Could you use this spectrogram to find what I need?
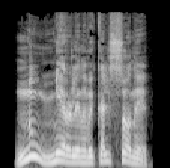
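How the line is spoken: Sudden powerful shriek. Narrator (Russian): Вдруг завизжала она с такой силой

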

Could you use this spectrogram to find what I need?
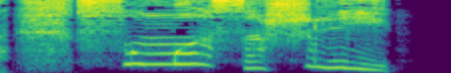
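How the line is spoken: Hissed. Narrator (Russian): прошипела она

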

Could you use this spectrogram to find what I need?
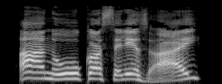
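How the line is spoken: Menacing old man's voice. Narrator (Russian): грозным голосом сказал дедушка

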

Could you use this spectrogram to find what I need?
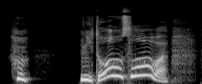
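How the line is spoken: Crowd yelling. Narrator (Russian): заорали остальные берсерки на мостах

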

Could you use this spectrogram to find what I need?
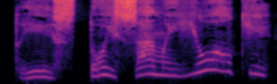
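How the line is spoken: Entranced whisper. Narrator (Russian): завороженно прошептал Светлик

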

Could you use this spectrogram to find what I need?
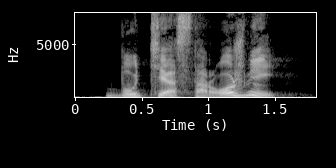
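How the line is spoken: Shouting. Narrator (Russian): крикнул Джакомон своим слугам

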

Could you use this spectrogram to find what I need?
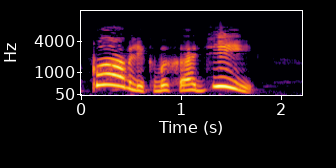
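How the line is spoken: Shout. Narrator (Russian): И она закричала

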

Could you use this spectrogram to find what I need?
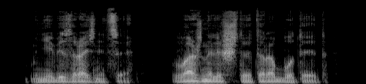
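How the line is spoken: Cold. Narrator (Russian): холодно ответил брат Немрод

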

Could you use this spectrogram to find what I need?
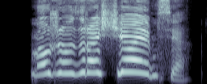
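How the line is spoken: Shouted. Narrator (Russian): крикнул Карандаш

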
